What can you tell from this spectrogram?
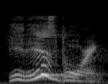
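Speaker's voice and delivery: IS punched loud; emphatic agreement. Retold or imitated. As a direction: hit "is" hard, in loud exasperated agreement. Retold agreeing emphatically during break.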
